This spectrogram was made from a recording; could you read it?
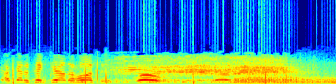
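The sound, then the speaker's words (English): Horses stamp and clip-clop, a handful of sharp, irregular hoof knocks spread across a few seconds, with a rising and falling vocal cry and a steady background hiss. “I've got to take care of the horses.”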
